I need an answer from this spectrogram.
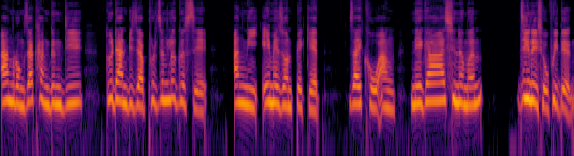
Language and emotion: Bodo, happy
